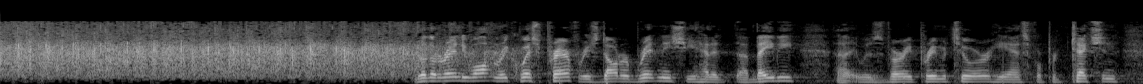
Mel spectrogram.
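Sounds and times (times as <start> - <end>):
audience hand clapping: 0.0 - 5.7
speech: 4.2 - 11.4.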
